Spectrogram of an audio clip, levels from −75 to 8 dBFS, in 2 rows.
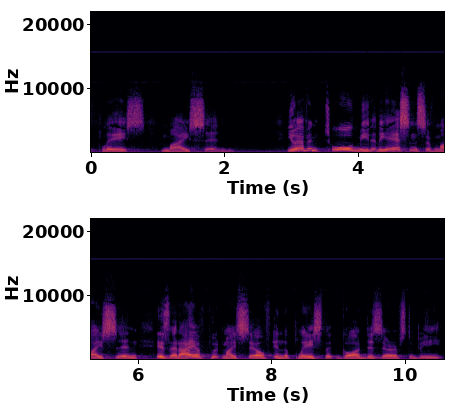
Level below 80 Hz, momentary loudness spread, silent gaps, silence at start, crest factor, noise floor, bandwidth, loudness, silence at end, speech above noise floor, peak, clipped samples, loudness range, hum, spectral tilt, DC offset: -60 dBFS; 12 LU; none; 0 s; 18 dB; -56 dBFS; 16.5 kHz; -30 LUFS; 0.05 s; 27 dB; -12 dBFS; under 0.1%; 4 LU; none; -4 dB/octave; under 0.1%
